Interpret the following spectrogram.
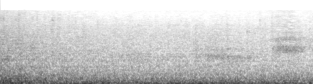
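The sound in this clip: A car crashes over area railings in a loud, sustained roar of crunching, rumbling noise that stays dense and even for the whole clip, with no talk.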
